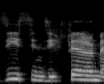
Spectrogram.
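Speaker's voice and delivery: light French accent, th turned to z; a quick taste of her French accent. Shown as a demonstration. Showing the interviewer her old film role, light French accent. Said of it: "that is where I first tried my French dialect".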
